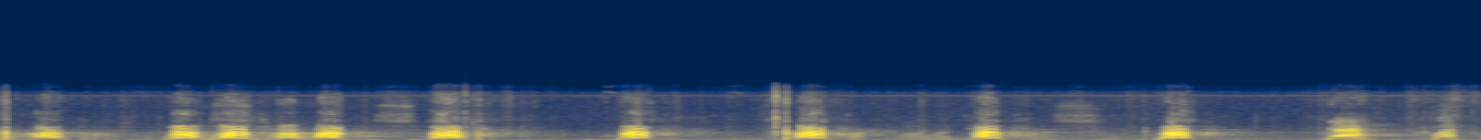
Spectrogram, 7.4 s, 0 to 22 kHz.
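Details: German shepherd female at protection training on 10 February 2019, barking steadily: loud, harsh barks in quick doubles and triples, then single barks spaced roughly a second apart, with faint voices between them.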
